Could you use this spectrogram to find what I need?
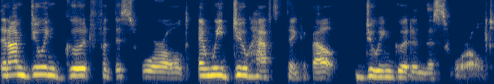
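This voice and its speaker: A woman speaks at a medium pitch in a plain, everyday voice, with big swings in loudness, ordinary pitch variation, and a dry, close sound with no echo. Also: moderate pace. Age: 60s. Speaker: designer. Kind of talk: panel discussion.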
